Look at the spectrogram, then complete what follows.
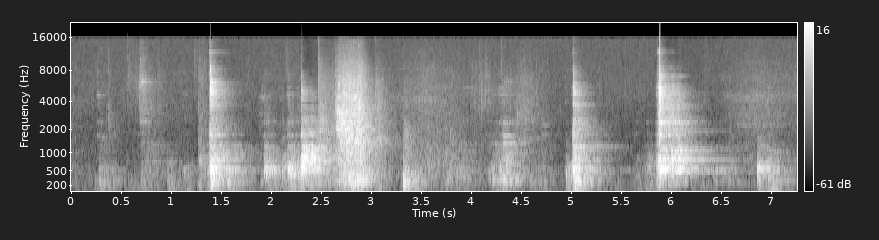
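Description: Steel clevis pin and hydraulic cylinder clevis clanking and scraping as they are worked into line by hand: about six irregular metal knocks and short scrapes, the loudest near the end with a brief ring.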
